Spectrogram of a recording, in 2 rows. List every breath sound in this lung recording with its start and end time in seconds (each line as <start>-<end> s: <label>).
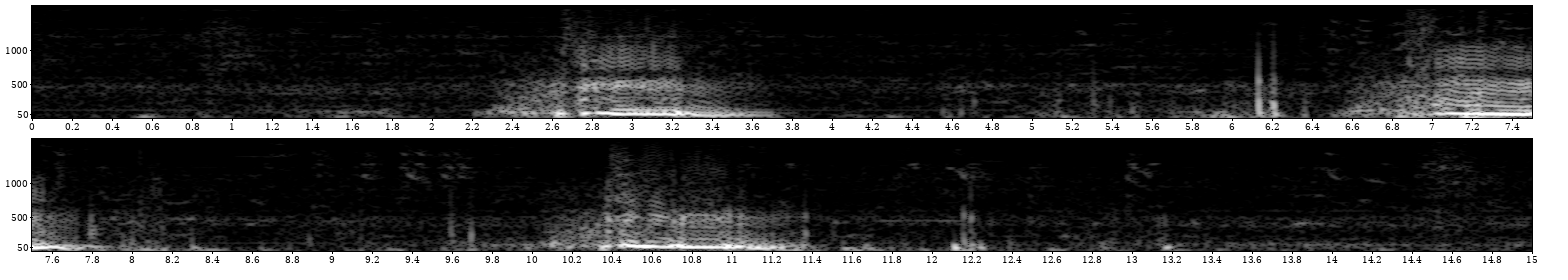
2.22-3.29 s: inhalation
6.72-7.79 s: inhalation
10.36-11.46 s: inhalation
